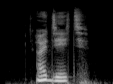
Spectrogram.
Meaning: 1. to dress, to clothe 2. to provide clothes 3. to cover 4. to put on (clothing, equipment)
- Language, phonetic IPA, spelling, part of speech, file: Russian, [ɐˈdʲetʲ], одеть, verb, Ru-одеть.ogg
